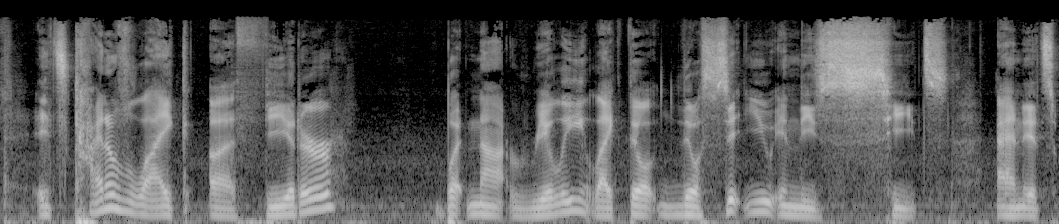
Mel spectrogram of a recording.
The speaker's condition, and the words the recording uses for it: Stuttering. So it's technically, it's a speech impediment.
